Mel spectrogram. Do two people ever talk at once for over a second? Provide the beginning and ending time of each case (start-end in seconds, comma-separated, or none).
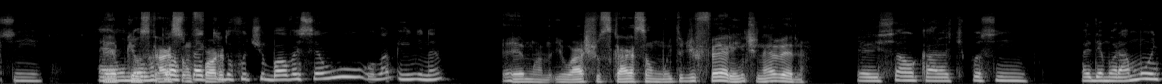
1.0-2.3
